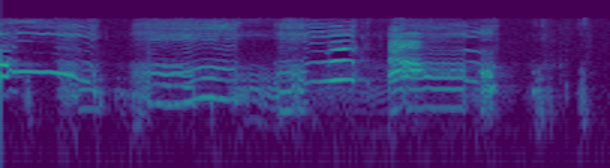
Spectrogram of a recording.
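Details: Newborn Labrador Retriever puppies being cleaned by their mother after a feed give sustained, wavering whines and squeals that slide up and down, several voices overlapping, ending in fainter short whimpers.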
